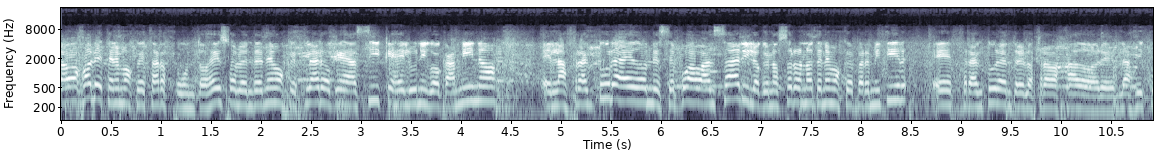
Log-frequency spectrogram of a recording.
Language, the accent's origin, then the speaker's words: Spanish; Argentina; Acá somos trabajadores y somos argentinos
